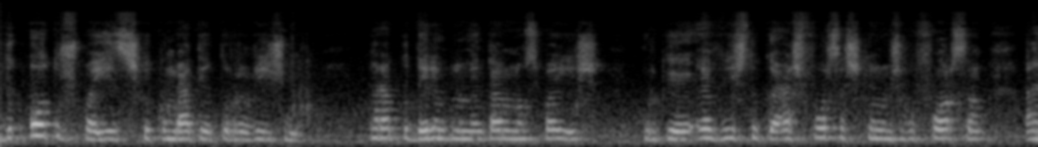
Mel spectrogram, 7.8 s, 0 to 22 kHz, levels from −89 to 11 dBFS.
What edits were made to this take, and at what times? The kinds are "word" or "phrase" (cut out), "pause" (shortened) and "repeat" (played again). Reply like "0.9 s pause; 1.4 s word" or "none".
none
